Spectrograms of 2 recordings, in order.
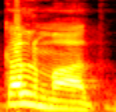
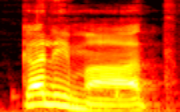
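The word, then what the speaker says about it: كلمات: So you won't call it kalmat, kalimat.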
